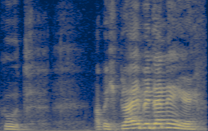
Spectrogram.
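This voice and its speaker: A man's voice: high voice, animated, moderate pace, fairly bright tone, slight background noise. An actor playing a nervous, fragile, boyish young man in a 1950s German-language radio play. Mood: defiant. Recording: 1950s radio drama recording.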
